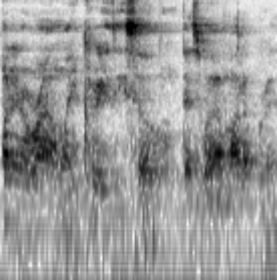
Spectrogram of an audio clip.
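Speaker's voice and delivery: quiet rushed repeat to someone nearby; quiet aside. Real, not acted. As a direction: toss it off under your breath.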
